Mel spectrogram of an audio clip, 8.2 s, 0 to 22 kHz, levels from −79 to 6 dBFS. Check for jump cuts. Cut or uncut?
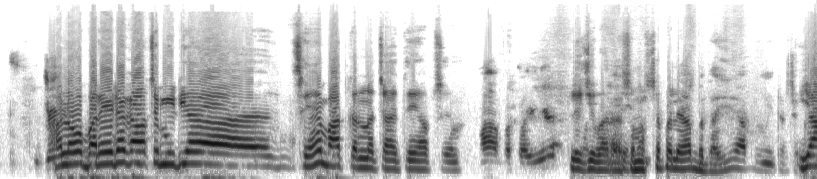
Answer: uncut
